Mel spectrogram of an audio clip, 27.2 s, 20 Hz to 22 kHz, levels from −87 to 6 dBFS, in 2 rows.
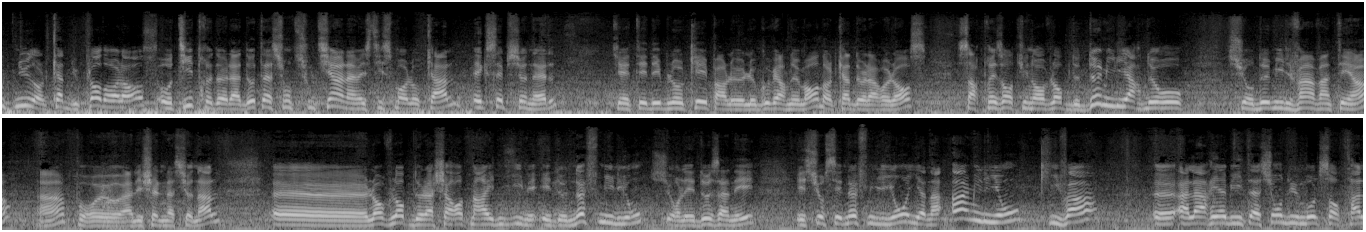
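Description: No technical faults are audible.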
